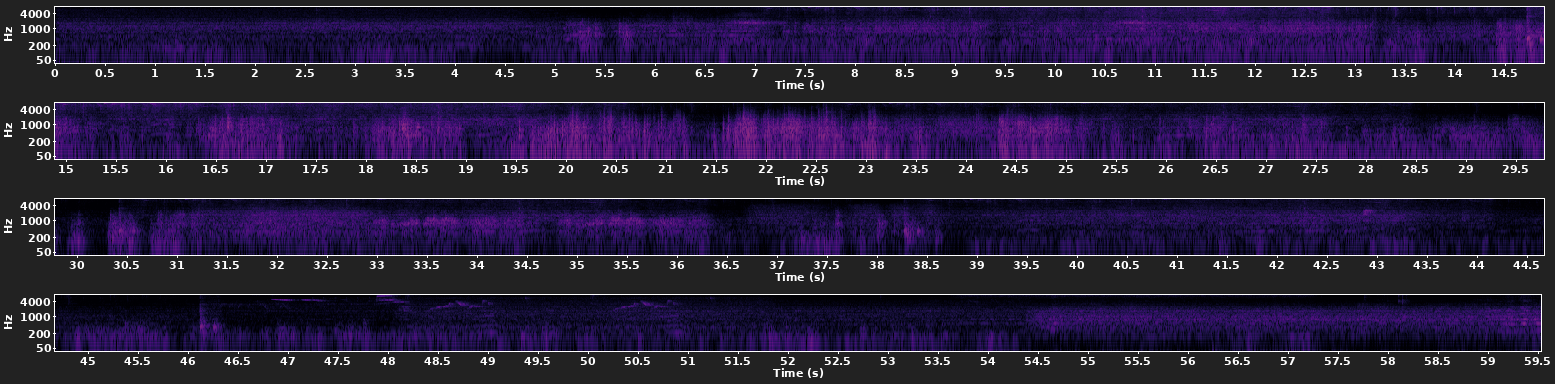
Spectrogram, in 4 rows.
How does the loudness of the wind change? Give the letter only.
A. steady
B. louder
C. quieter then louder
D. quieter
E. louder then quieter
E.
